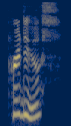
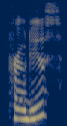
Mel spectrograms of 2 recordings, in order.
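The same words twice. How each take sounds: First: Produce as pruh-DUCE; stress on second syllable. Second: Produce as PRO-duce; stress on first syllable. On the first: Teacher reading word list aloud, stress on second syllable. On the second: Teacher reading word list aloud, stress on first syllable. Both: Shown as a demonstration. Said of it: "both of the different pronunciations".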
